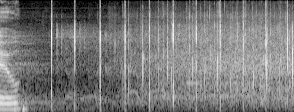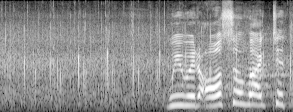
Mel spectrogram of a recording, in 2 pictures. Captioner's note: all applauding and cheering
